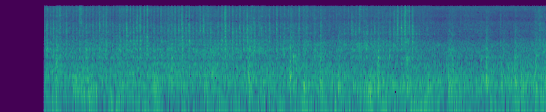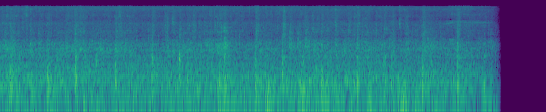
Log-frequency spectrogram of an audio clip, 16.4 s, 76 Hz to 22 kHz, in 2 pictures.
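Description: Diesel-hauled heritage train under way, heard from a Mk1 coach with the window open: a steady rumble and rattle of the wheels on the track with frequent small clicks.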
